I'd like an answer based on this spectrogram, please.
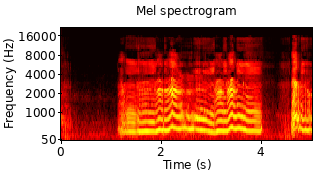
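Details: French Bulldog giving a continuous wavering, motor-like whine compared to a racing car, pitch bending up and down in undulating swoops for about three seconds, followed by a short burst.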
